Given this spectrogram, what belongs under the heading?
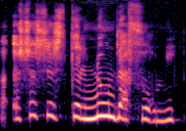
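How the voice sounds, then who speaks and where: An actress voicing a lively, curious little girl on a children's TV show. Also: high voice, fairly quick, no room sound, natural voice. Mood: eager. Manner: eager, childlike, bragging. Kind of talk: children's TV acting.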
